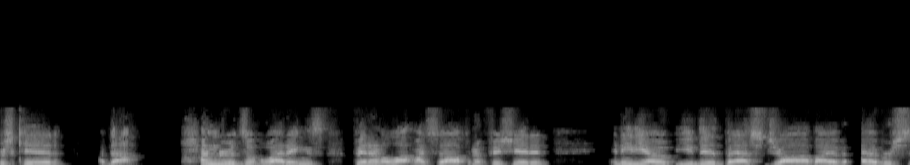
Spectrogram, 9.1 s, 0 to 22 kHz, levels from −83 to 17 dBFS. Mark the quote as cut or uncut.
cut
